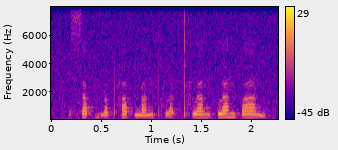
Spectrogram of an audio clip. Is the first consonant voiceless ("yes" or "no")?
yes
